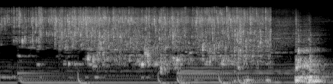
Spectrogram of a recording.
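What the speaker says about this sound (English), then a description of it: "The last thing I want to do is just do a last rinse with distilled water." Distilled water runs for a final rinse during film development, a loud steady splashing pour from a tap with a resonant ringing tone, shifting and briefly faltering near the end.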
